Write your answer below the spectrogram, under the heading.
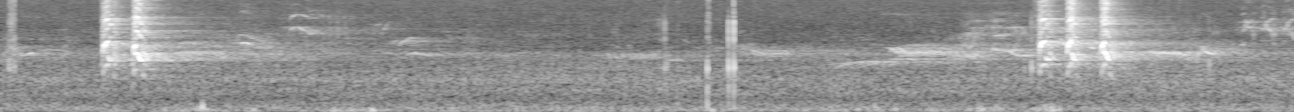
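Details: Japanese green woodpecker (Picus awokera) visiting, giving two short bursts of harsh, chattering calls, three or four quick pulses each, about five seconds apart, over quiet outdoor background.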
